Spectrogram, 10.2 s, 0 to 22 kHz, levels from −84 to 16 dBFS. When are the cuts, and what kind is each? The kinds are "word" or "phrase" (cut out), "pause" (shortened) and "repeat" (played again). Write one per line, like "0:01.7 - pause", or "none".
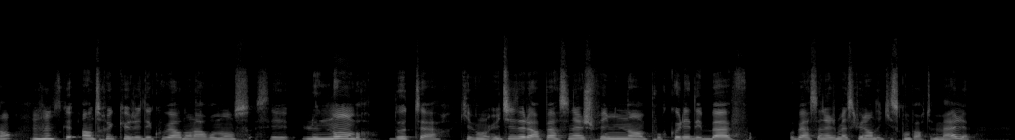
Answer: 0:02.9 - pause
